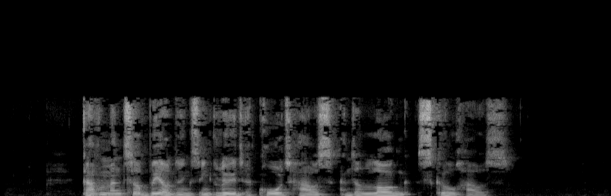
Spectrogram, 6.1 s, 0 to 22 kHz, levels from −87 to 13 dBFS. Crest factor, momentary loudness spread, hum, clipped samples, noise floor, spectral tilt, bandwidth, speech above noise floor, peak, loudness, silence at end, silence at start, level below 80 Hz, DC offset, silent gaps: 24 dB; 16 LU; none; under 0.1%; -78 dBFS; -3 dB/octave; 11.5 kHz; 54 dB; -2 dBFS; -23 LUFS; 1.05 s; 0.85 s; -64 dBFS; under 0.1%; none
